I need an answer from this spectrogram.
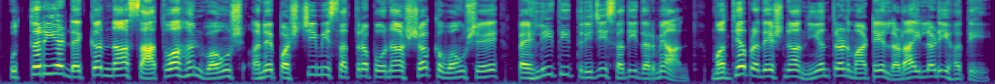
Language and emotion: Gujarati, neutral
